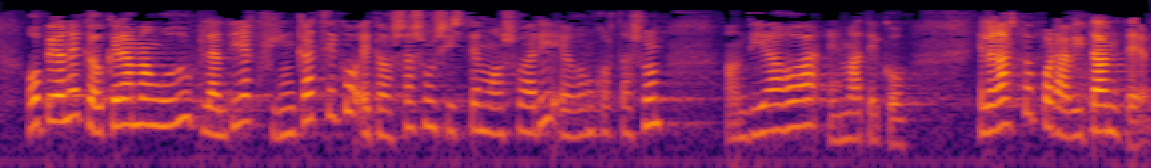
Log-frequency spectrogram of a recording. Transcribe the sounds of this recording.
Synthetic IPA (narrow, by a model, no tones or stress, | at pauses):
o̞pe̞o̞ne̞kawke̞ɾaemaŋɡo̞ð̞uplant̪iʎakfiŋkat͡se̞ko̞ʔe̞t̪ao̞sasunsist̪e̞mao̞so̞aɾiʔe̞ɣ̞o̞ŋko̞ɾt̪asun | a̰wnd̪iaɣ̞o̞aʔe̞mat̪e̞ko̞ | e̞lɣast̪o̞po̞ɾaβ̞it̪ant̪e̞̰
